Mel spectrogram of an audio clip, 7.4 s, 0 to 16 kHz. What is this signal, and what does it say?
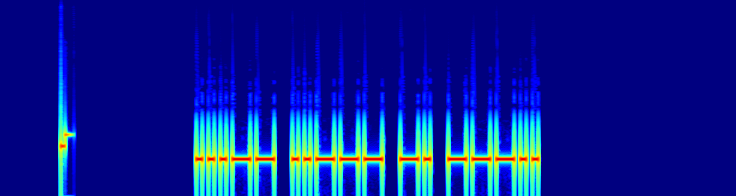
Morse code, heard as a keyed tone, about 20 wpm, 700 Hz. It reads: 32N8
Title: Common Cut Numbers - 4-Digit 20wpm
